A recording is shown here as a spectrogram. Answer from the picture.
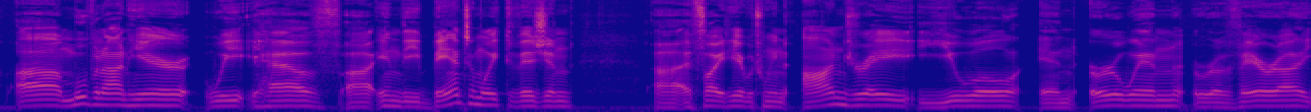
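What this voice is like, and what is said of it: Hoarse, fading voice. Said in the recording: “I'm already losing my voice. ... sick dude”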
